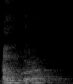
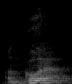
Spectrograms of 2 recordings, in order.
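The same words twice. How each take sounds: First: The stress is on the first syllable. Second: The stress is on the second syllable. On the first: It is a different word with another meaning. "tiene el acento en la a" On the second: It means still or yet. "con el acento en la o"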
